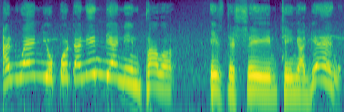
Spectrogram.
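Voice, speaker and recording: A man's voice: very high voice, lively intonation, slow. An older man with a Guyanese accent giving an impromptu political address in a preachy, admonishing, emphatic manner. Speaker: political commentator.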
